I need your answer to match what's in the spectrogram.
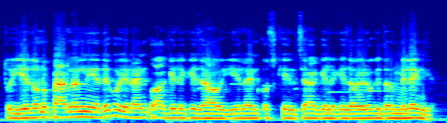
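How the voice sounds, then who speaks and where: A man's voice: medium pitch, flat delivery, rapid-fire. A man teaching math, explaining step by step and asking himself questions, mixing Hindi with English terms. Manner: explains step by step, asks and answers his own questions. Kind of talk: classroom-style video lecture.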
